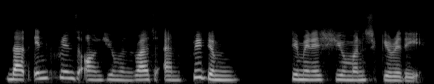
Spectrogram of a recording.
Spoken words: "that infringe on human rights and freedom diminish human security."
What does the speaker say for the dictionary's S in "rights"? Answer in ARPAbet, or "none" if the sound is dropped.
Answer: S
